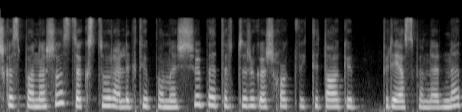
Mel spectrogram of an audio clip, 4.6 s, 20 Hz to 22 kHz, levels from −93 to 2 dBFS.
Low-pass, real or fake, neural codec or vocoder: 10.8 kHz; fake; codec, 24 kHz, 0.9 kbps, WavTokenizer, small release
